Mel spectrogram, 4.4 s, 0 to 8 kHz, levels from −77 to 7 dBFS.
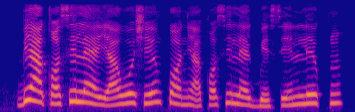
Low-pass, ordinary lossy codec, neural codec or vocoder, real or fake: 7.2 kHz; MP3, 48 kbps; none; real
